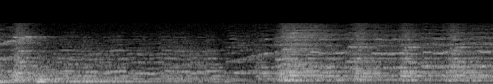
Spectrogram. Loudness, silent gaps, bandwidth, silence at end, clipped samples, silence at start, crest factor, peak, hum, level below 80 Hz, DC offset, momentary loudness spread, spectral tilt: -25 LUFS; none; 7.4 kHz; 0 s; under 0.1%; 0 s; 16 dB; -8 dBFS; none; -54 dBFS; 0.4%; 9 LU; -6 dB/octave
